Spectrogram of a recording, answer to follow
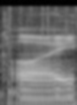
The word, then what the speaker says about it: koi: we go oh oh it's a koi it's a Coy I that's how you pronounce them in English these are cool okay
